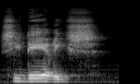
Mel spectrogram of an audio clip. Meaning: sidereal (of or relating to the stars)
- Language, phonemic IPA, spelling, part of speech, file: Dutch, /siˈderis/, siderisch, adjective, Nl-siderisch.ogg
